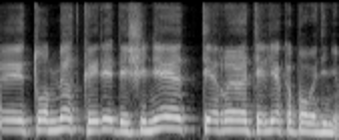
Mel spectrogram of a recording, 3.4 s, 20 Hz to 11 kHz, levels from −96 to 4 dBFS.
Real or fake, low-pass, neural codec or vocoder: fake; 9.9 kHz; autoencoder, 48 kHz, 32 numbers a frame, DAC-VAE, trained on Japanese speech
